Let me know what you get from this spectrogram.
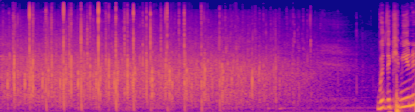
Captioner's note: applause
